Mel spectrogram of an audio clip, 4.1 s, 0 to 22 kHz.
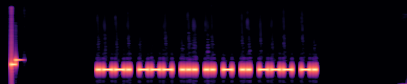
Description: Morse code, heard as a keyed tone, about 40 wpm, 700 Hz. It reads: POSITION
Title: Sentences from Top 900 Words - New Word Drill - 40wpm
